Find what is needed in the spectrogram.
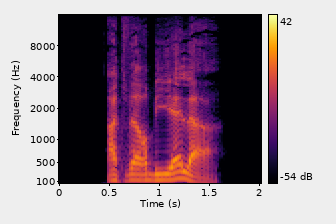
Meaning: inflection of adverbiell: 1. strong/mixed nominative masculine singular 2. strong genitive/dative feminine singular 3. strong genitive plural
- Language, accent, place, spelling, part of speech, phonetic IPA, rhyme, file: German, Germany, Berlin, adverbieller, adjective, [ˌatvɛʁˈbi̯ɛlɐ], -ɛlɐ, De-adverbieller.ogg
